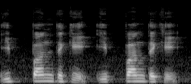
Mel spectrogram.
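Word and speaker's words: 一般的: 일반적, 발음은 입반떼기.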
